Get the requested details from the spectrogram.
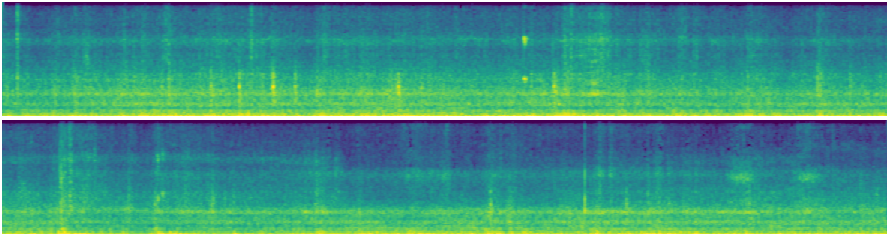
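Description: A bus engine hums steadily as the bus drives along a highway.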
